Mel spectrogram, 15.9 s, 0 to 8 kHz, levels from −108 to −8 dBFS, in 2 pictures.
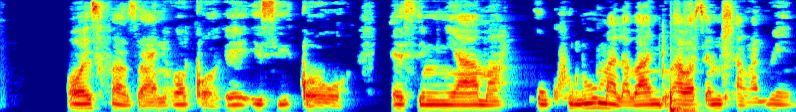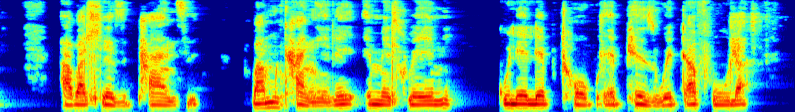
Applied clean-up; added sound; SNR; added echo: classical method log-MMSE.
